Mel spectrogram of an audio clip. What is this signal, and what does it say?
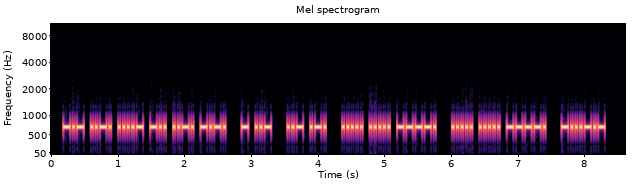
Morse code, heard as a keyed tone, about 36 wpm, 690 Hz. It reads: KF4DFC TU UR 559 559 <BK>
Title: SOTA QSO Practice 35wpm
